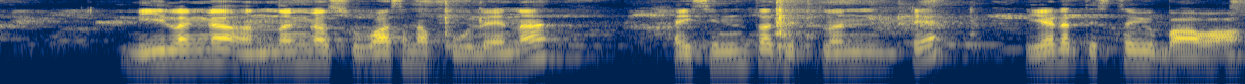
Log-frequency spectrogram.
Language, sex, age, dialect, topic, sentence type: Telugu, male, 18-24, Southern, agriculture, statement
